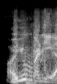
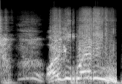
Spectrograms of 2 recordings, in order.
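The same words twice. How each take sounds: First: Said in the usual way. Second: Slow, higher shouted tease; drawn-out showman call; teasing shout. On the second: Acted. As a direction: hype the crowd before the reveal. Dramatic buildup shouted.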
